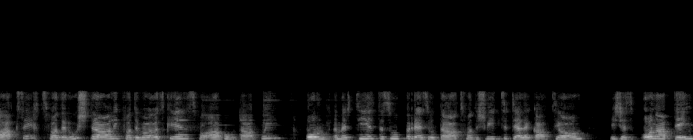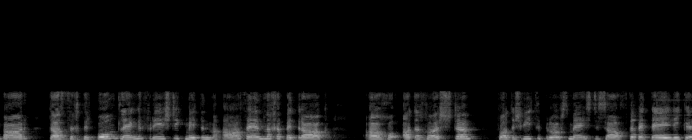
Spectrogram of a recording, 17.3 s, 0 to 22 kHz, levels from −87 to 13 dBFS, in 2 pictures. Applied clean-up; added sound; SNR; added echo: neural mask model DeepFilterNet 3.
